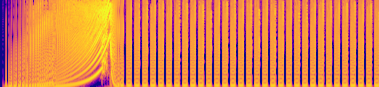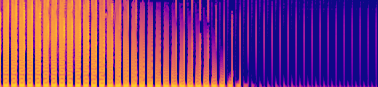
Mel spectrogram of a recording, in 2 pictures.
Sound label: alien attack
